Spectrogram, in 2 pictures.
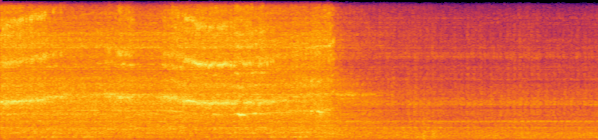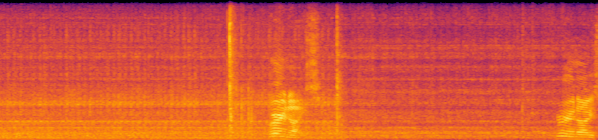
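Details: Saw cutting a tree branch for a pen blank: high, harsh squeal rises over the cut for about three seconds, then fades to a hum. Blade binding squeal as the wood's internal stresses pinch the blade.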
